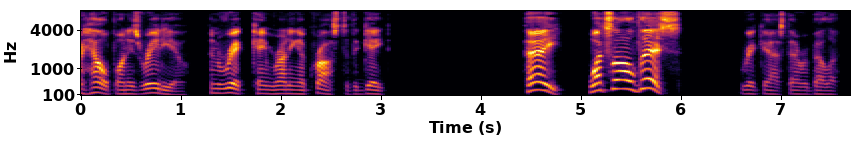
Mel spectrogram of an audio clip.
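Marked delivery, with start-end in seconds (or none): 4.4-6.0 high, slow, loud demanding call; director voice. A narrator's reading. Rick arriving at the gate, demanding. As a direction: demand an explanation.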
